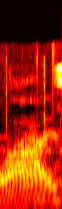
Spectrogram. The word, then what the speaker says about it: Li: my name is not lies actually but you know everybody has a jerk name so i just cut it so but anyways yeah but it's pronounced lie well well that's highly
